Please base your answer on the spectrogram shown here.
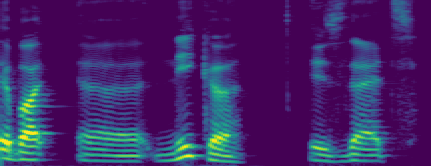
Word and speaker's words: Nyika: What I will say about Nika is that his last name is kind of hard to pronounce if you take away the silent Y.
